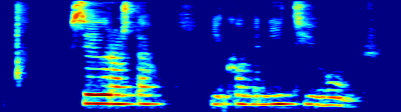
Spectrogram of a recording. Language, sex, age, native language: Icelandic, female, 40-49, Icelandic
